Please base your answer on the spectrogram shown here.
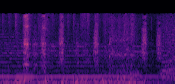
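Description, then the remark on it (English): A dog behind a door pants rapidly and steadily while looking through it, a continuous rhythmic huffing of quick breaths, with a faint low hum underneath and no talking. “There's a dog looking at me through the door.”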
